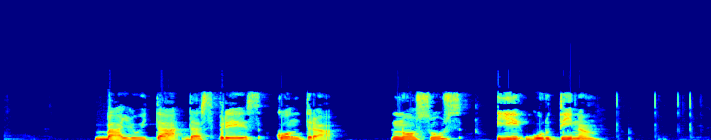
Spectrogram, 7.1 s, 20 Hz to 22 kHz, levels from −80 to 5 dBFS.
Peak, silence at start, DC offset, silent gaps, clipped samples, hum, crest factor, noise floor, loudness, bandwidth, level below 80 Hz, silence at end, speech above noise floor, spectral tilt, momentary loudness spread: 0 dBFS; 0.95 s; under 0.1%; none; under 0.1%; none; 16 dB; -74 dBFS; -14 LUFS; 8 kHz; -56 dBFS; 1.15 s; 61 dB; -5 dB/octave; 9 LU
